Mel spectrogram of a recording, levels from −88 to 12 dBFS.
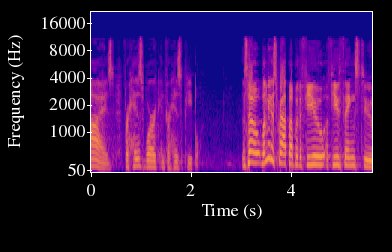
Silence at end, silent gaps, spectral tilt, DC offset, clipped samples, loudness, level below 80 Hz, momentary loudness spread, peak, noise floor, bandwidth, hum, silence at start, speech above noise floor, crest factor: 0 s; none; -4.5 dB/octave; under 0.1%; under 0.1%; -18 LUFS; -62 dBFS; 15 LU; 0 dBFS; -59 dBFS; 11.5 kHz; none; 0 s; 41 dB; 18 dB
